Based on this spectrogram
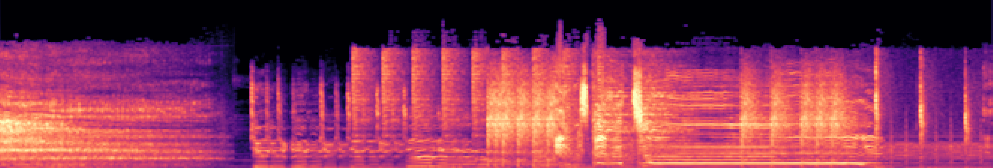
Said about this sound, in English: But out from the snow comes a young remoras, and it rips out and screams at you.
